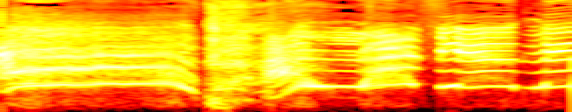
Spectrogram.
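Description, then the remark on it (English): A voice imitates the shrill, high-pitched scream of a white woman fan at a concert: a long sustained shriek broken by a quick breath, then two more piercing bursts, loud with no talking. “They don't hit the particular frequency that a white woman hits that's just like but just sounds like nails”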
